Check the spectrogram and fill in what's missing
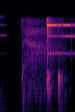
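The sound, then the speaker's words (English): A bell chime is struck once and rings out with a bright, sustained metallic tone, preceded by a short burst of noisy clatter. It is fairly loud, with no talking. “My bell's broken.”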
